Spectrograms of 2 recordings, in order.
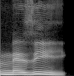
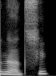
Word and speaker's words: Nazi: Actually উচ্চারণটা হওয়া হচ্ছে নেজি, NAZI, নেজি। কিন্তু আমরা ওটা উচ্চারণ করি নাৎসি।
